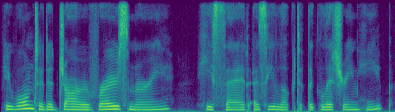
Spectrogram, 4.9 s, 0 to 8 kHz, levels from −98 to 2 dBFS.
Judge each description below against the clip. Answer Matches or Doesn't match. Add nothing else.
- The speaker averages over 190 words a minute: Doesn't match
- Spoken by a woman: Matches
